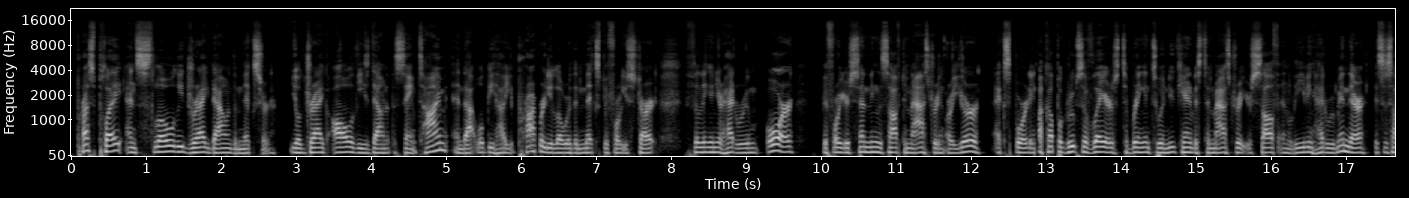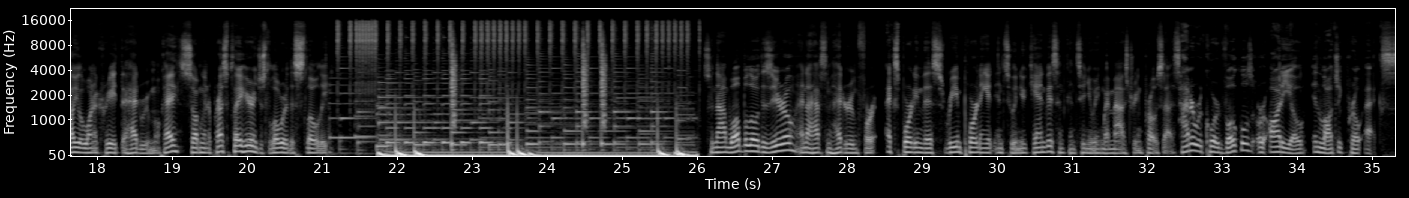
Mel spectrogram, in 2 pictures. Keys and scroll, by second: 20.9 space, 25.7 space.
